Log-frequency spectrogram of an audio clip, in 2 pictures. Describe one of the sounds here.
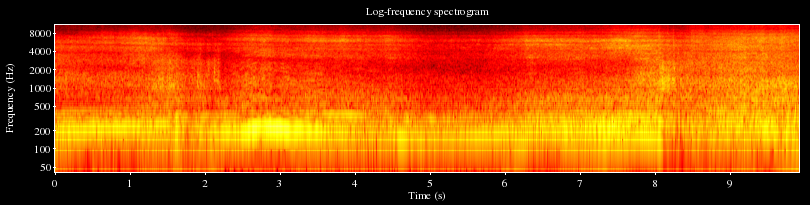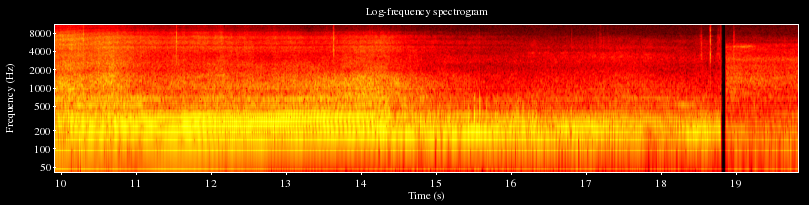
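A small car's engine revs hard and changes gear.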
